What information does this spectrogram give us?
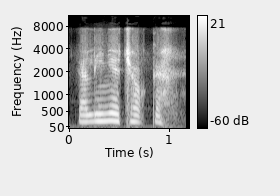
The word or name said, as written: Galinha Choca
